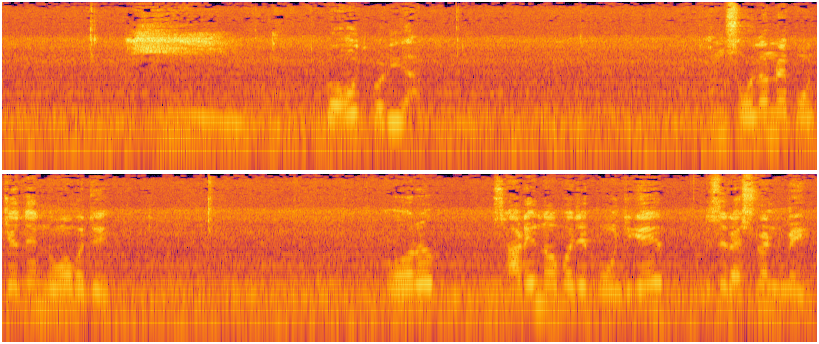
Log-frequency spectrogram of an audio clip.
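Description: A man speaks close to the microphone in a low, relaxed voice.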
